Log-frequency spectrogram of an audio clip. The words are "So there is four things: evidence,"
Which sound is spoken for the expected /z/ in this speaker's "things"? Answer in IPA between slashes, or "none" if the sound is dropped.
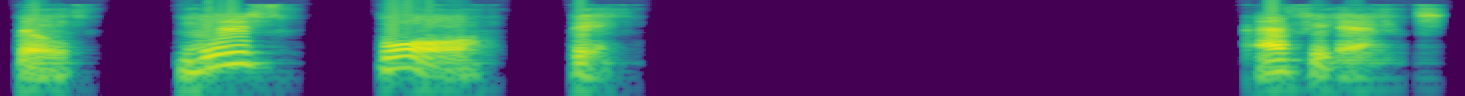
none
